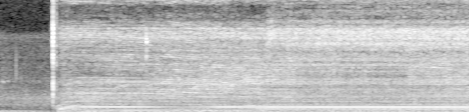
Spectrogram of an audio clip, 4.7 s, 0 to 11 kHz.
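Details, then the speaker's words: 1988 Ford Bronco II fuel pumps, about 35 years old, fed 12 V directly from the battery, bypassing the relay during a no-fuel-pressure diagnosis: click, then a steady even electric whine, pressure rises and holds; pumps normal, fault is electrical (relay or ECU ground suspected). "okay so I can actually hear the fuel pumps running and I saw my volt my pressure go up and pressure is staying steady it's pretty good for some 35y old pumps"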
